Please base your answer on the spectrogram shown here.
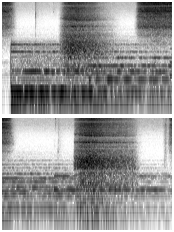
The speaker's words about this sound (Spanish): Inhala, exhala. Hacia adentro y déjalo ir. Profundas, circulares, sin pausa.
